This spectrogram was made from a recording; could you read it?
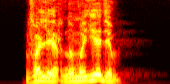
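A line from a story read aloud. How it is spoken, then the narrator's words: Indignant bark from car. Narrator (Russian): возмущенно гаркнул Жендос из машины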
